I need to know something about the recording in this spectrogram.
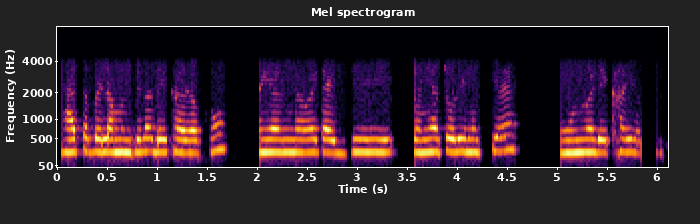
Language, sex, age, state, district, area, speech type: Sindhi, female, 18-30, Gujarat, Surat, urban, conversation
